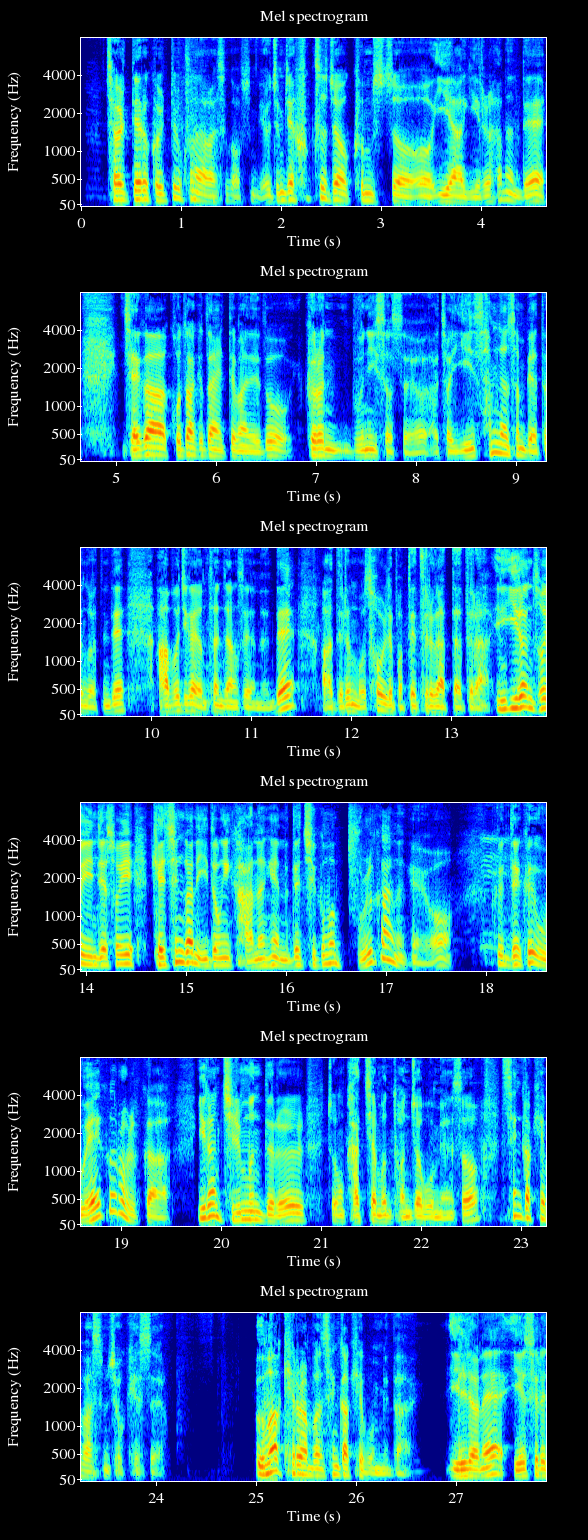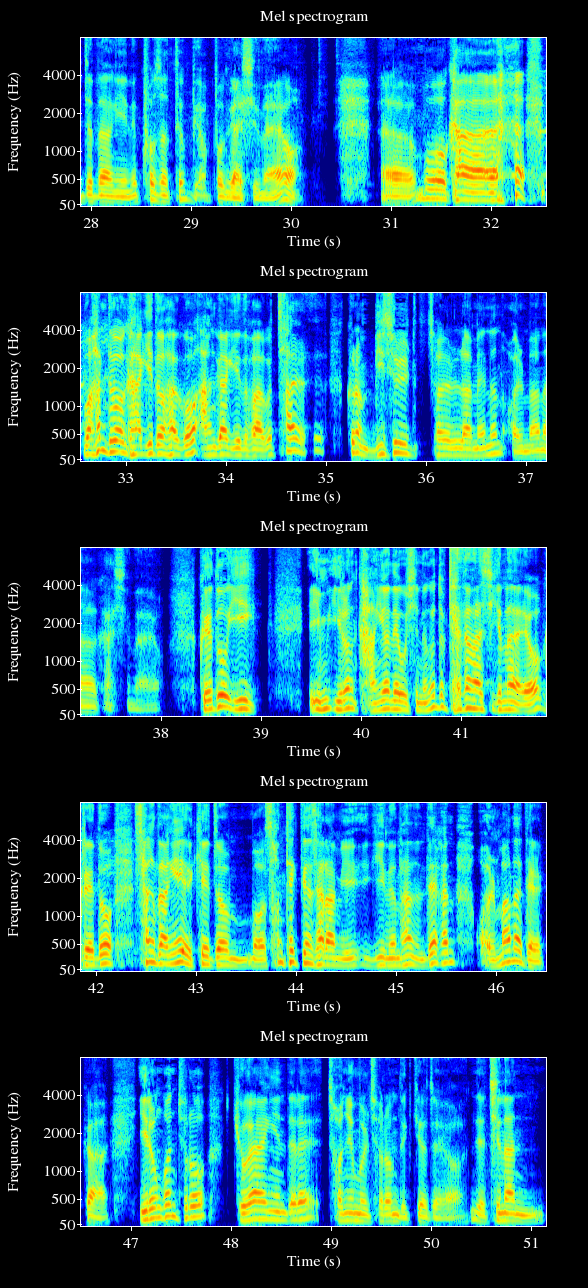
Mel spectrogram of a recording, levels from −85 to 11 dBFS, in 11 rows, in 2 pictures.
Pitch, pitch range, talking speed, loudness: 135 Hz, 115-160 Hz, 330 characters per minute, -16 LUFS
